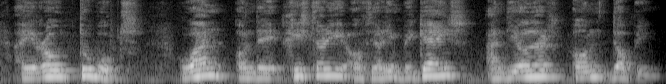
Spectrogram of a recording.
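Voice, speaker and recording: With a Spanish accent, a man talks at a moderate pace in a high pitch with ordinary pitch variation. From Argentina. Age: 60s. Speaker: lawyer and election candidate. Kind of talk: campaign speech.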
